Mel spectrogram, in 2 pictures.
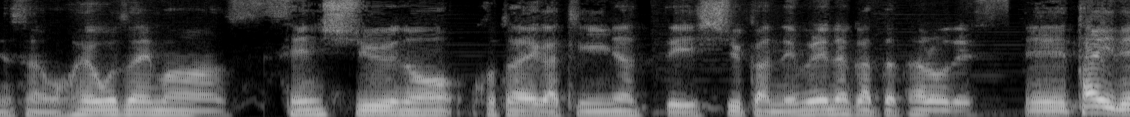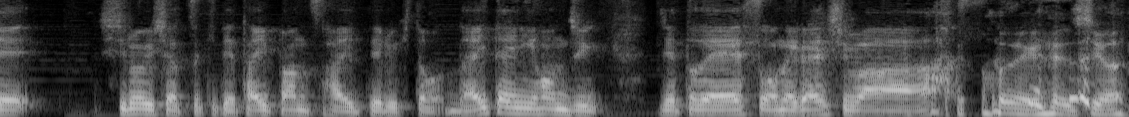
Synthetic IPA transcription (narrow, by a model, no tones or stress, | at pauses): inasãɰ̃o̞ɦajo̞ːɡozaimasɨ̥sẽ̞ɰ̃ɕɨːno̞ko̞t̪aeɡakʲiɲ̟inat̪ːe̞iɕːɨːkãnːe̞mɯ̟ɾe̞nakat̪ːat̪aɾo̞ːd̪e̞sɨ̥eːt̪aid̪e̞ | ɕiɾo̞iɕat͡sɨkʲit̪e̞t̪aipãnt͡sɨhait̪e̞ɾɯ̟çi̥t̪o̞d̪ait̪aiɲ̟iɦõ̞ɲd͡ʑĩŋ | d͡ʑe̞t̪ːo̞d̪e̞sɨo̞ne̞ɡaiɕimasooneɡaiɕimas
